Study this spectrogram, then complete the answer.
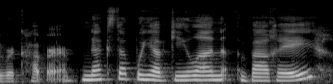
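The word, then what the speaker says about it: Guillain-Barré: next up we have gilan b or B I think is how most of us pronounce it syndrome this is a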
